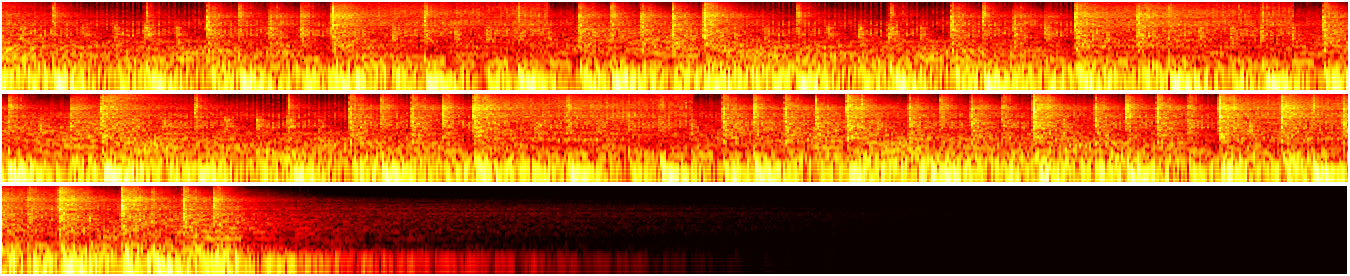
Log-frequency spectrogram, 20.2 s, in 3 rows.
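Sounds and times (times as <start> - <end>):
action film battlefield sounds: 0.0 - 15.6.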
